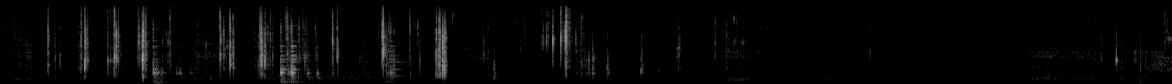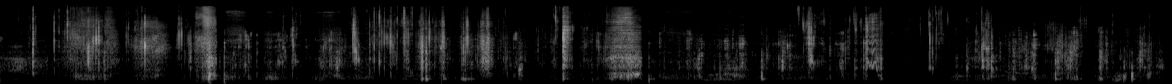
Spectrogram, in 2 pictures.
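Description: Shell of a cooked flower crab cracked and pulled apart by hand, with a run of sharp snaps for the first few seconds. After a few seconds of near silence, close-miked biting, crunching and chewing as crab pieces are eaten.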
